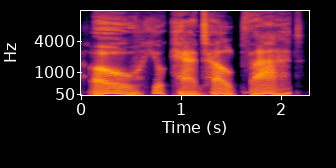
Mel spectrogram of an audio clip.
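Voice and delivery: low, sly cat. A narrator's reading.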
